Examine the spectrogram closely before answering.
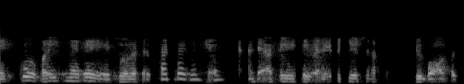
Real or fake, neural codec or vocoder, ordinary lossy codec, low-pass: fake; codec, 16 kHz, 1 kbps, FreqCodec, smaller model; MP3, 16 kbps; 3.6 kHz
